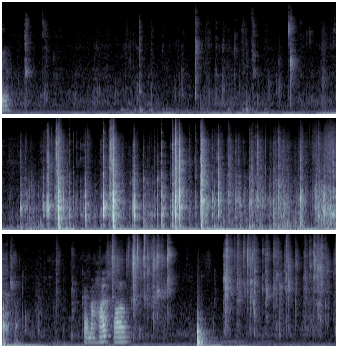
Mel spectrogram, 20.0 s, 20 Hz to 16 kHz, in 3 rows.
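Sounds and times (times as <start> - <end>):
cardboard crinkling: 6.4 - 14.4.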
